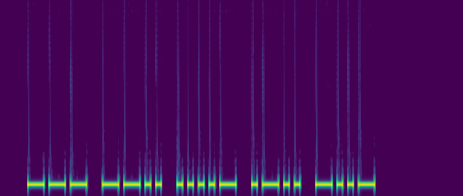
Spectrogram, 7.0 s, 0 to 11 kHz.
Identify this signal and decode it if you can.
Morse code, heard as a keyed tone, about 16 wpm, 700 Hz. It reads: OZ4LX
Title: DXCC-100 Call Signs - 5 Characters - Repeated 2x - 15wpm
